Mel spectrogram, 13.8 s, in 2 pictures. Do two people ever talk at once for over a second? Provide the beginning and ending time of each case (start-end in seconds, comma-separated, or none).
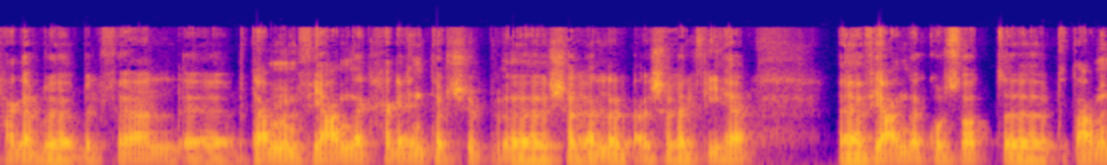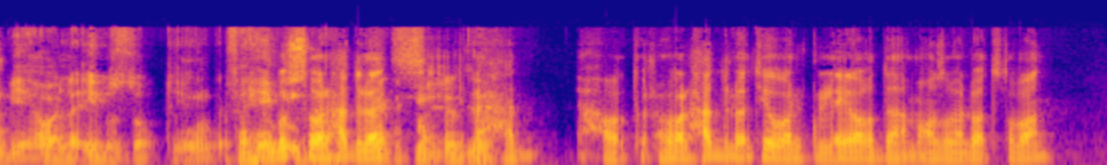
8.5-10.1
